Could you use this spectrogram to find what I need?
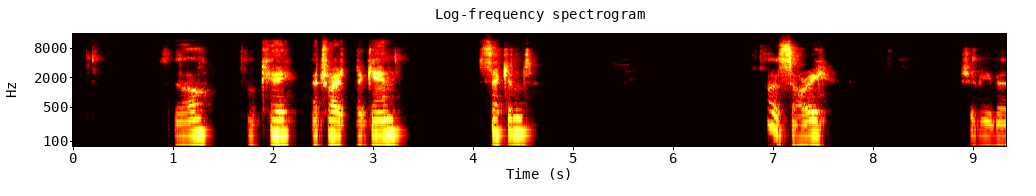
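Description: A middle-aged man speaks calmly in short bursts over an online call.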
